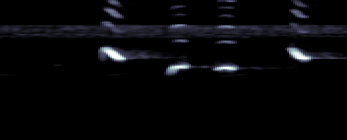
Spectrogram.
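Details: Wild lesser green leafbird, recorded for use as a lure: four bright whistled notes in under a second, a high downslurred whistle, two lower short notes, then another high downslurred whistle, with a faint low hum behind.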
